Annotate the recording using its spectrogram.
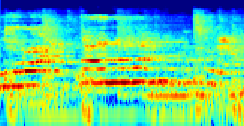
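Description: A young girl singing a song into a handheld microphone over recorded backing music, her voice amplified through the stage speakers.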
